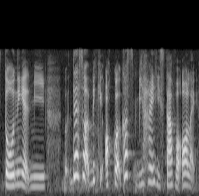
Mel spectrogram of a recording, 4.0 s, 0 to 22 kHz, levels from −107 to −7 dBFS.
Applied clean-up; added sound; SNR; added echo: none; none; none; none.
